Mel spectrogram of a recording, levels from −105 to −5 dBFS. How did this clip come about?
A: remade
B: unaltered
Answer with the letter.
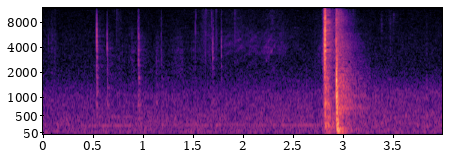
B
